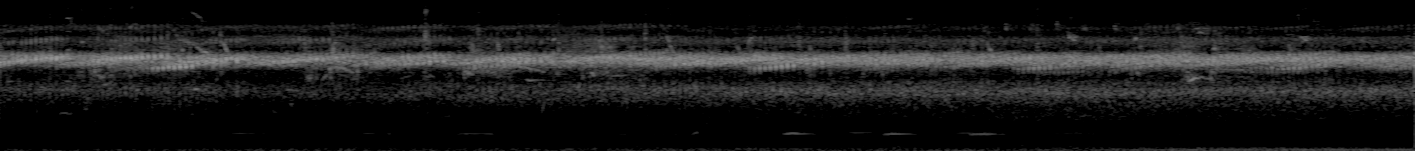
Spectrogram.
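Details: Cicadas in a steady, unbroken high buzzing drone with a fainter lower band, while short soft low notes repeat every second or so beneath it and a deep rumble runs throughout.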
